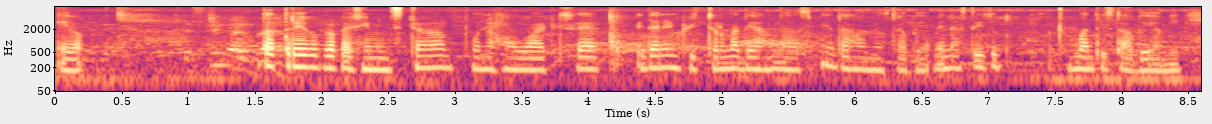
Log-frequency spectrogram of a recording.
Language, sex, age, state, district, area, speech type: Sanskrit, female, 18-30, Kerala, Thrissur, urban, spontaneous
